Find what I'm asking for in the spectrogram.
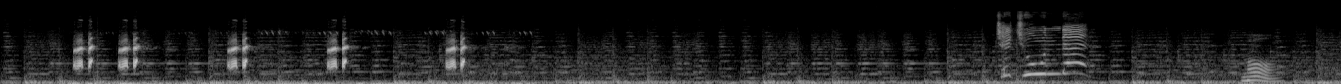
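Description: A toad or frog croaks loudly and close in a rhythmic run of separate calls, followed later by a few different, higher calls.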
